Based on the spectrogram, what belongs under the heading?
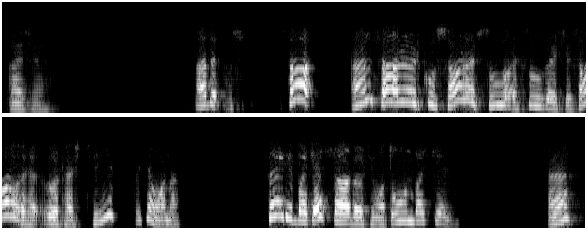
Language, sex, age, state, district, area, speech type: Kashmiri, male, 18-30, Jammu and Kashmir, Ganderbal, rural, conversation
